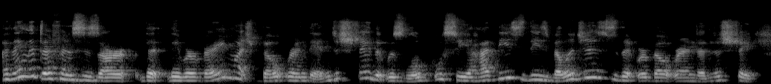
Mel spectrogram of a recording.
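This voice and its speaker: Over noticeable background noise, a woman with a Glasgow accent speaks at a fairly quick pace and medium pitch, her pitch swinging very widely and pauses hardly appearing. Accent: west of Scotland (Glasgow area). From Scotland, Paisley near Glasgow. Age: 50s. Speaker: former lawyer turned yoga teacher. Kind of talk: casual interview.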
